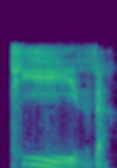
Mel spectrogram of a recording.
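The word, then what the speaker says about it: teethe: two things happen um we change the vowel sound and we also change the th to a voice th so breath breathe teeth teas uh a baby teas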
